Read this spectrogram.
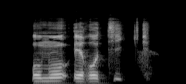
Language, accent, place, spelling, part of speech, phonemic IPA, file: French, France, Lyon, homoérotique, adjective, /o.mo.e.ʁɔ.tik/, LL-Q150 (fra)-homoérotique.wav
- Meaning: homoerotic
